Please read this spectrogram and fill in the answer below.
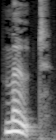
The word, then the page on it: moat: anglais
